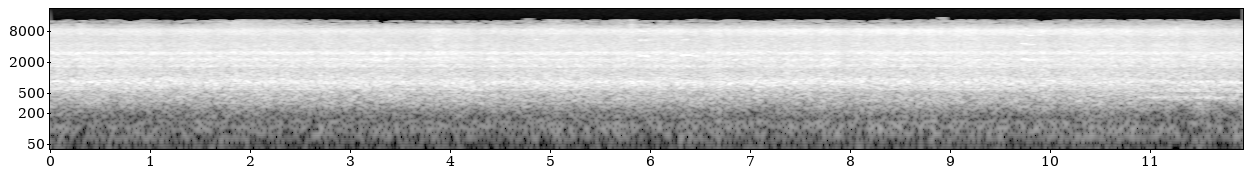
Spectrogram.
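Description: Running noise heard from inside a Hankyu 8300 series electric train car as it travels through the underground section in Kyoto: a steady rumble of wheels on rail and car body. A faint steady tone joins near the end.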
